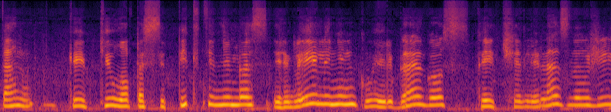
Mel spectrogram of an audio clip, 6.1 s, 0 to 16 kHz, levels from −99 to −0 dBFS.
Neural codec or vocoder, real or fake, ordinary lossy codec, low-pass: codec, 32 kHz, 1.9 kbps, SNAC; fake; Opus, 16 kbps; 14.4 kHz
